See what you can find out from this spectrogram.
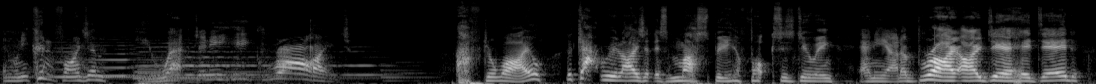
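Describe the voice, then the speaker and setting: A woman's voice: fairly low pitch, a little slow, fairly bright tone. A woman storyteller narrating a children's folk tale. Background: instrumental music.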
